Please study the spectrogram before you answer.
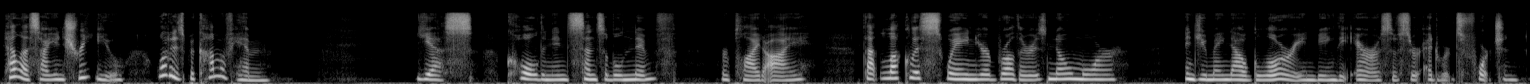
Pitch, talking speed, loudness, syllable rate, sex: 230 Hz, 150 wpm, -21 LUFS, 4.5 syllables/s, female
